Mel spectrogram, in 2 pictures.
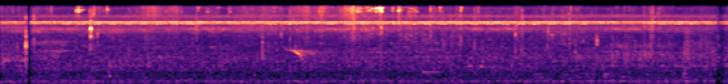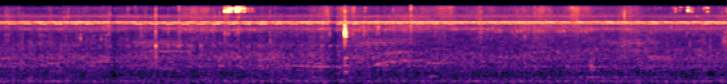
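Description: Steady high-pitched drone of insects, with a few scattered sharp clicks.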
